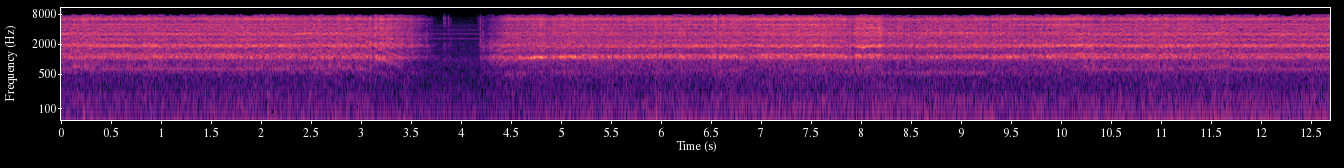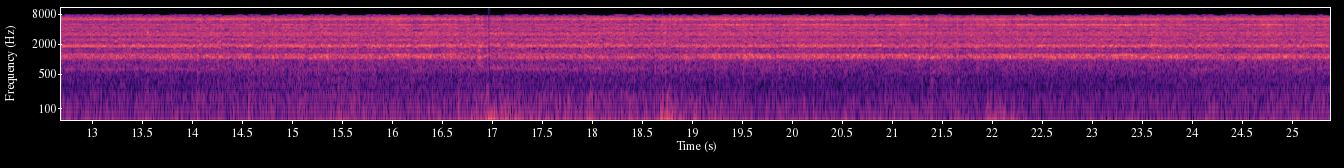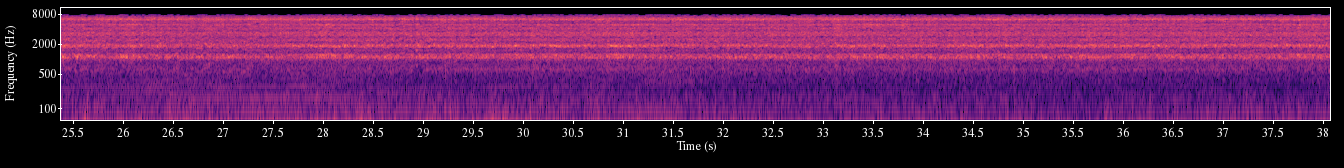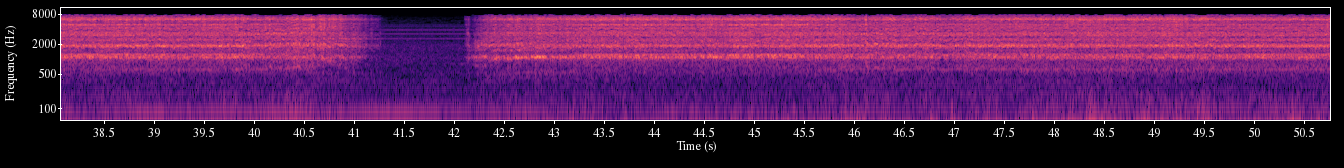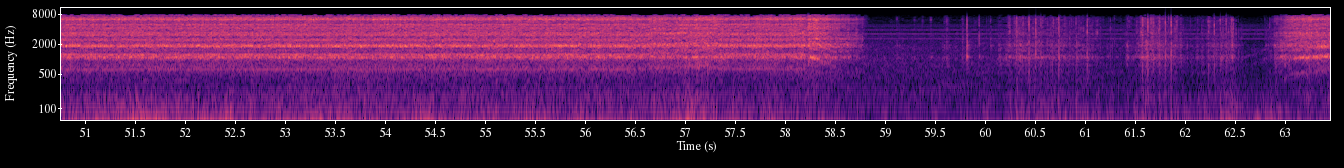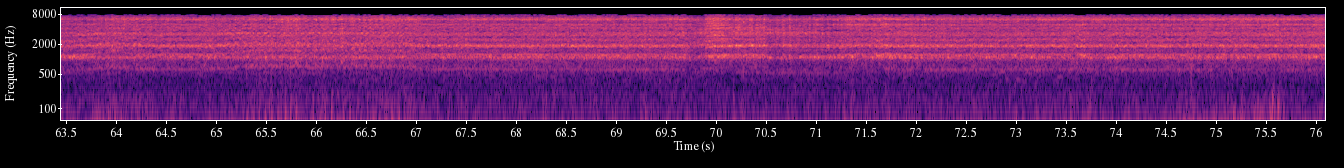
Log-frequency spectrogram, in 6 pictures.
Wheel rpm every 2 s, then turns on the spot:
160, 90, 120, 160, 160, 160, 160, 160, 160, 160, 160, 160, 160, 160, 160, 160, 160, 160, 160, 160, 70, 130, 160, 160, 160, 160, 160, 160, 160, 40, 30, 90, 160, 160, 160, 160, 160, 160.
60-62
